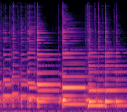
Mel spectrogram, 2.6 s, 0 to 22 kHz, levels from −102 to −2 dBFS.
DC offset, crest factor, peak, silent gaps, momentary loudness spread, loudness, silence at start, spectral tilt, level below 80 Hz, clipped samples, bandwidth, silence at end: under 0.1%; 16 dB; -12 dBFS; none; 10 LU; -29 LUFS; 0 s; -3.5 dB/octave; -62 dBFS; under 0.1%; 19 kHz; 0 s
